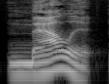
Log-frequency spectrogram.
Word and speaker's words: Malian: When Robert Palmer spotted Lauren Malian rhymes with alien.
